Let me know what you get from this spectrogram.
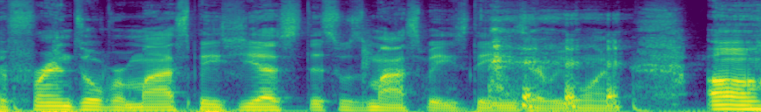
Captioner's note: laughs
